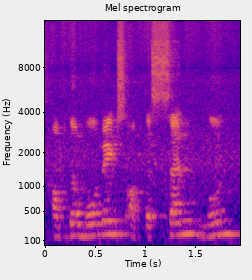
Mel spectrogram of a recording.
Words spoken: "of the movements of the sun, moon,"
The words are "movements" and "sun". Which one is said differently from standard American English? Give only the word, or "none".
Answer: movements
